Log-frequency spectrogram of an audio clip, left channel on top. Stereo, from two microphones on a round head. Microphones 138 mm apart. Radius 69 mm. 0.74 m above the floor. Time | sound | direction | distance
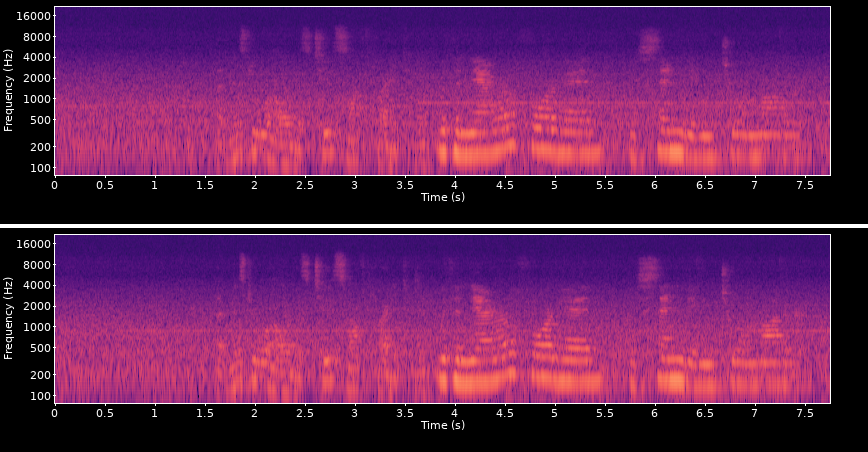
1.6 | a man speaking | 25° right (ahead or behind) | 4 m
3.8 | a woman speaking | 40° right (ahead or behind) | 4 m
